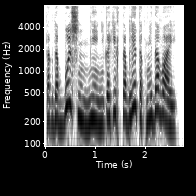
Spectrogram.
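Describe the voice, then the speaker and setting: A woman's voice: moderate pace, darkish tone, dry recording, studio quality, natural voice. A woman voicing a hysterical, spoiled young bride who wails and whines. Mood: bossy. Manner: shrill, wailing, whiny.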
